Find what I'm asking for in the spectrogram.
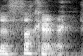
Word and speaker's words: Le Fucker: But then after that, there is an Englishman named John Le Fucker. I said that with sort of a French accent, but it's spelled, it's obviously his first name is John, and then L-E, and then space F-U-C-K-E-R.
